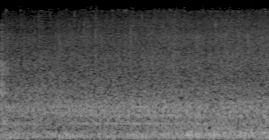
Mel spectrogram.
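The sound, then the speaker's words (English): Steady rain patters continuously, a dense, even hiss of drops with no pauses, fairly quiet, with no voices or other sounds. “The rain patters, and the game freezes.”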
